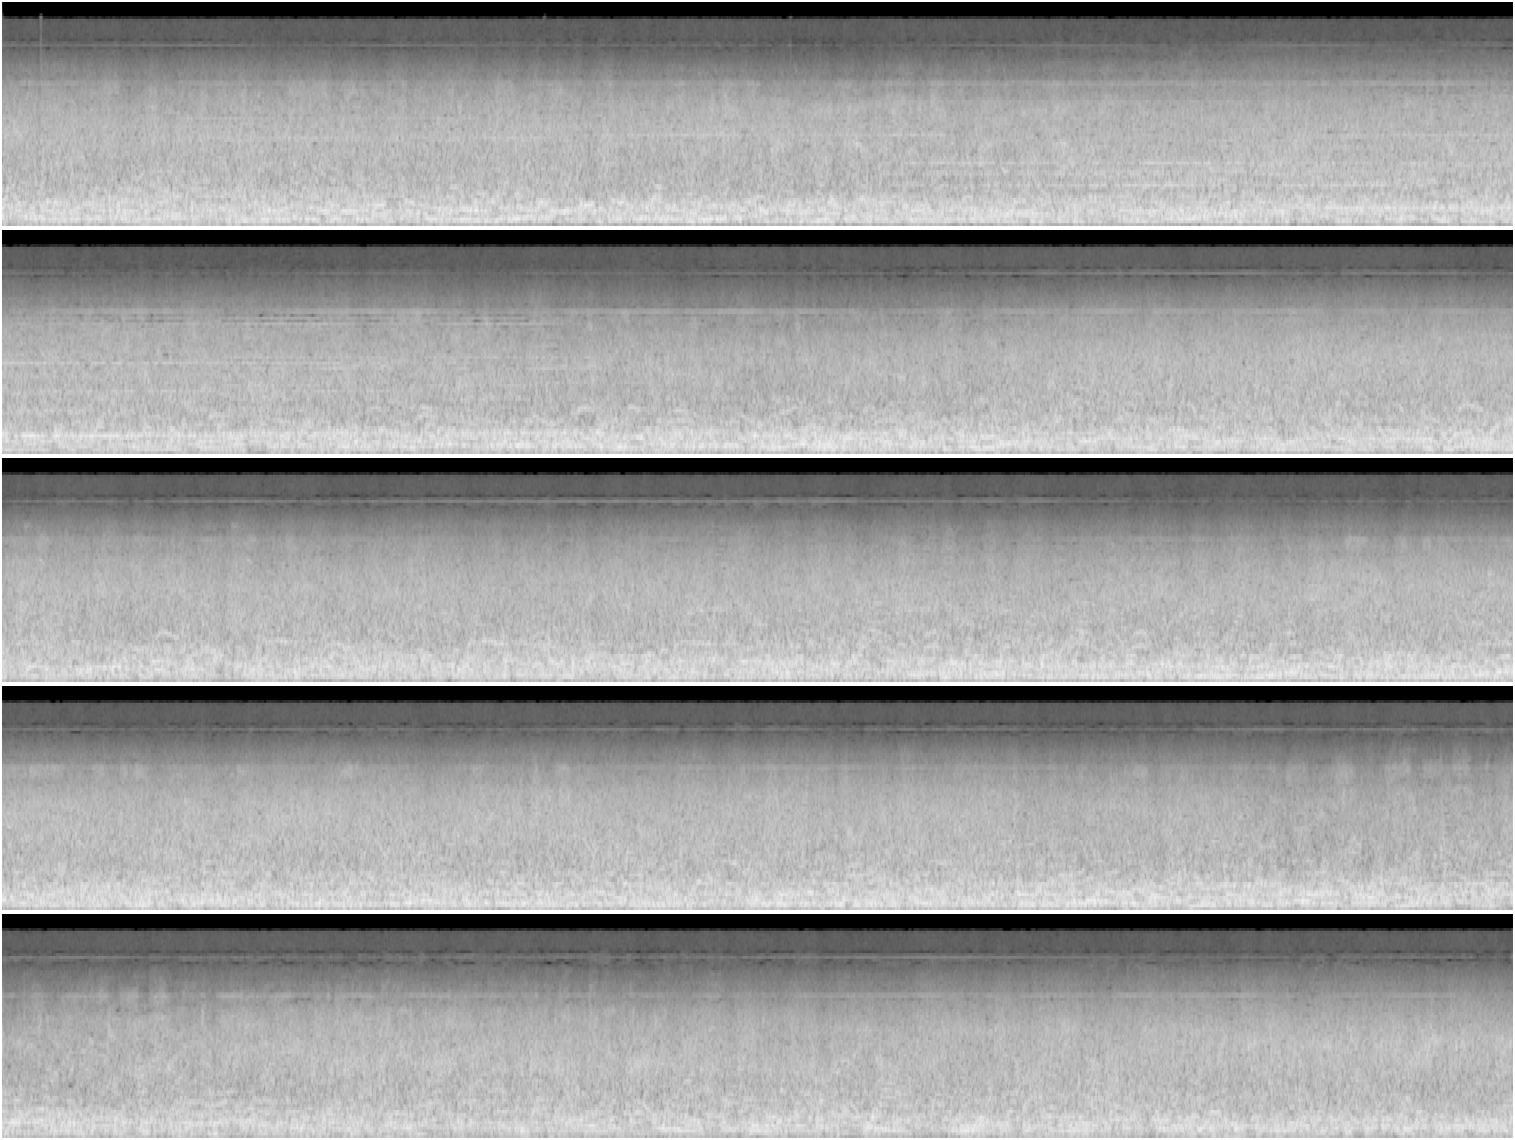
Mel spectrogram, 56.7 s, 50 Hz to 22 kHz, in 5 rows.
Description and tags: shortwave layered
this sample started a 6 tracks recorded from various places across the shortwave bands. each was adjusted for level prior to mixing in Audacity. A small amount of bass-boost is applied as well as some compression. one channel has been offset in time about 1 second. Icom IC706, Zoom H4.
radio, shortwave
